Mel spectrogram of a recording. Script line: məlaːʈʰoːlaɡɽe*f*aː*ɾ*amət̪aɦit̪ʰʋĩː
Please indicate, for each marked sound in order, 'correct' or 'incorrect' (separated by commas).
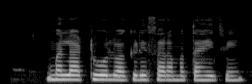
incorrect, correct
